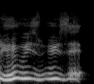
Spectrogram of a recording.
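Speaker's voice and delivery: high, quick confused question; startled student. Retold or imitated. Students startled by the sensei's shout, confused. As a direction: look round startled.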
